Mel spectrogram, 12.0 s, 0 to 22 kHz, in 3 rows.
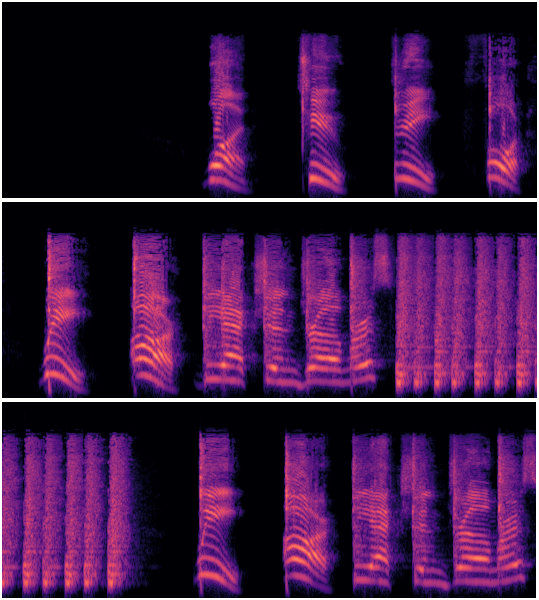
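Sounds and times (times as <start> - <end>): fast drum roll: 5.5 - 9.0.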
